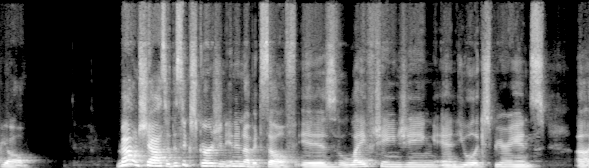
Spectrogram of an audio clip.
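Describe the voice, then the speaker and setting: Chatty and enthusiastic, a woman podcaster and Akashic reader gives a spiritual reading laced with casual slang, her voice lowish and a little mellow.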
